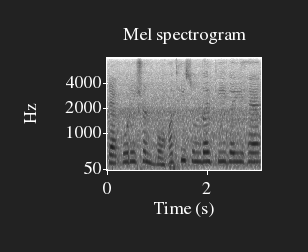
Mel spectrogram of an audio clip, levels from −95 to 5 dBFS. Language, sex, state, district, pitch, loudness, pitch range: Hindi, female, Punjab, Fazilka, 240 Hz, -16 LUFS, 225-250 Hz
